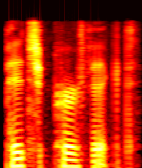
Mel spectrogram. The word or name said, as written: pitch-perfect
